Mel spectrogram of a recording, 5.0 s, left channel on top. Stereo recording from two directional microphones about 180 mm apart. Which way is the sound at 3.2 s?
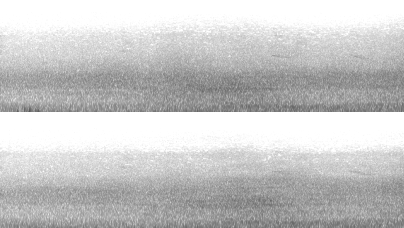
10° right (ahead or behind).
